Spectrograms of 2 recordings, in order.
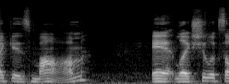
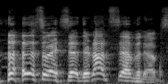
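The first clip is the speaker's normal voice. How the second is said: talking through real laughter, higher and louder; laughing; 5 semitones higher, 6 dB louder than usual. Real, not acted. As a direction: protest while cracking up. Laughing at the soda joke.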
